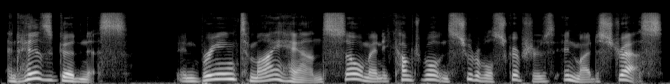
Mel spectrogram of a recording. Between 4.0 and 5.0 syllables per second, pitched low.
No: 4.7 syllables/s; medium, 170 Hz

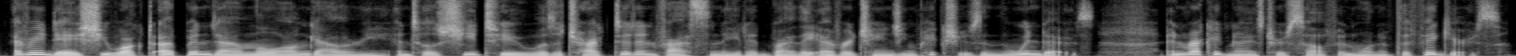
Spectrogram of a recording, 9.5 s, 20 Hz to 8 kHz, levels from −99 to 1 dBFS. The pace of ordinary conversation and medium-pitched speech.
No: fast, 210 wpm; medium, 180 Hz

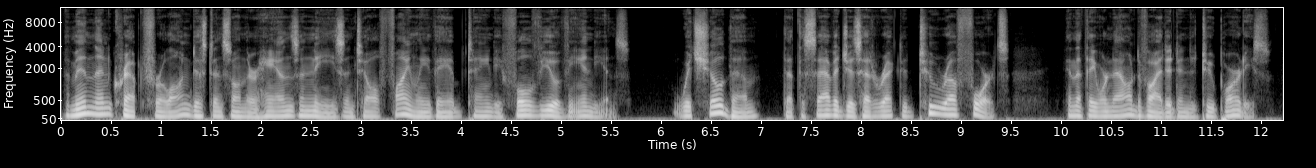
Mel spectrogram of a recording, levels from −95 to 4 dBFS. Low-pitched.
Yes: low, 105 Hz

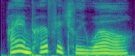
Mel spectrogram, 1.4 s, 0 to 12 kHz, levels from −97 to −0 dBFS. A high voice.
Yes: high, 230 Hz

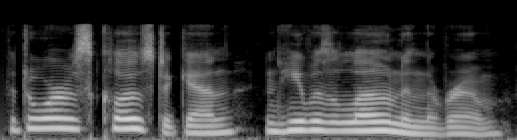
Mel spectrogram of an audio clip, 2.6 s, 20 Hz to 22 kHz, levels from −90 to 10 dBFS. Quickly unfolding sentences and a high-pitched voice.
Yes: fast, 280 wpm; high, 200 Hz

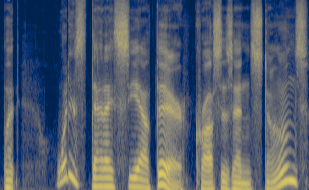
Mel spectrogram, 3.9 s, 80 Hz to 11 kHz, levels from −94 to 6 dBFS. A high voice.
No: medium, 145 Hz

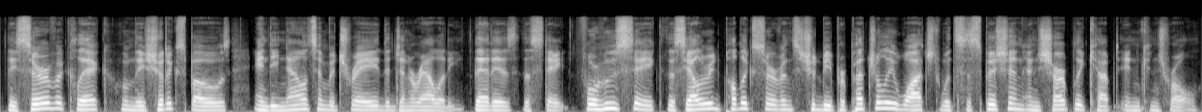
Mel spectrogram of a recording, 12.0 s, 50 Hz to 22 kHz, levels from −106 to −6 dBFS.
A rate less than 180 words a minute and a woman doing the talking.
No: average, 170 wpm; male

